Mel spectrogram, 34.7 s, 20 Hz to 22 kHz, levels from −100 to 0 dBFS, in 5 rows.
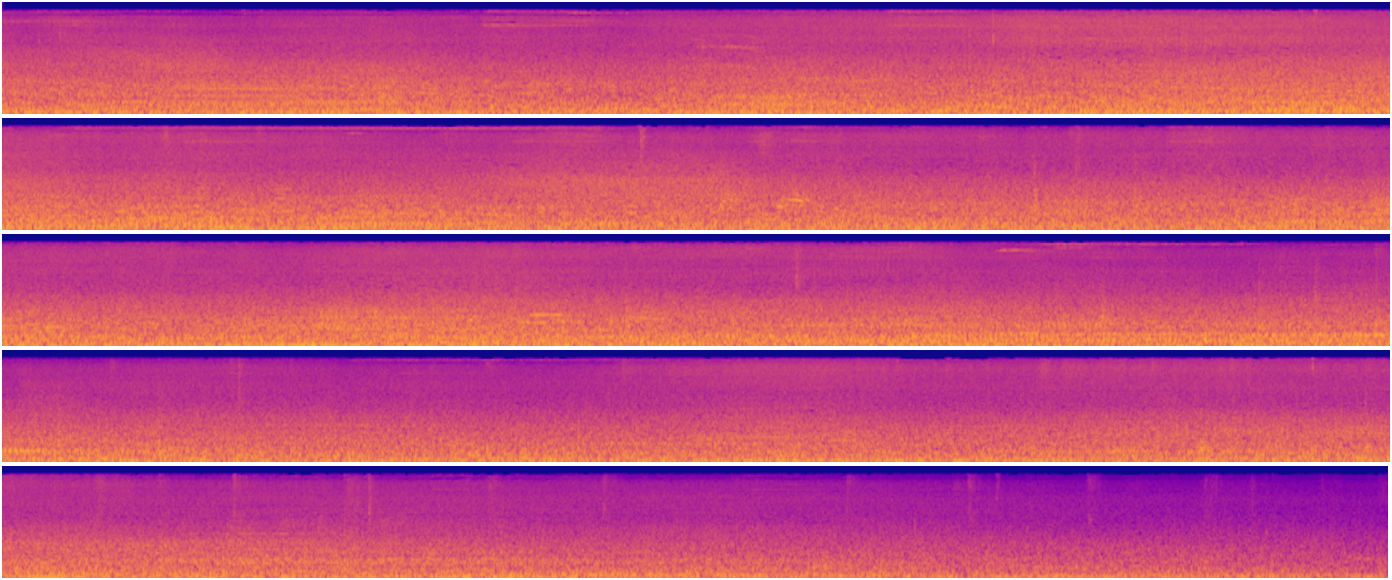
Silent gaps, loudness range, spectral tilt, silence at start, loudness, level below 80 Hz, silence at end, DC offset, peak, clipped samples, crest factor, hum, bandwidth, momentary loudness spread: none; 5 LU; -4.5 dB/octave; 0 s; -26 LUFS; -32 dBFS; 0 s; under 0.1%; -8 dBFS; under 0.1%; 18 dB; none; 16.5 kHz; 7 LU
